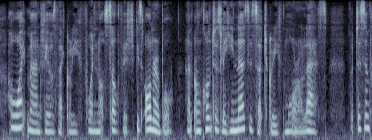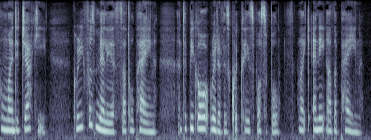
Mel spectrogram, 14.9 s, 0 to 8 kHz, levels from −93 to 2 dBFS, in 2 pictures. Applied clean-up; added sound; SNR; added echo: none; none; none; none.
